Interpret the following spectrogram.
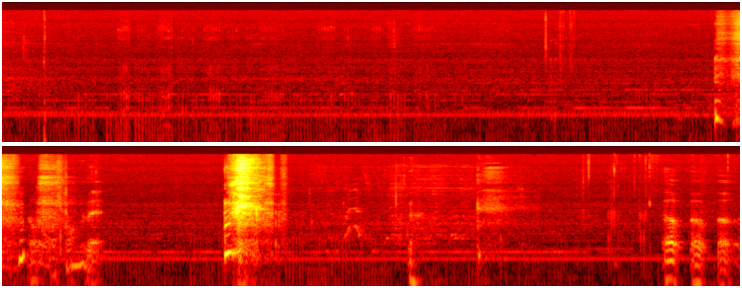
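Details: Contented Siamese kitten with his tongue poking out, purring steadily as a soft continuous low rumble, interrupted midway by a woman speaking to him and some handling noises.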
